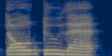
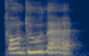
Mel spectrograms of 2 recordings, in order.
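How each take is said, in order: First: Talking at the TV. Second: High pleading yell, louder. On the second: Fan yelling at the TV to stop the play, high pleading yell. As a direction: beg the screen not to, voice jumping up high. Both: Retold or imitated. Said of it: "you're talking to your T V and you're saying".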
